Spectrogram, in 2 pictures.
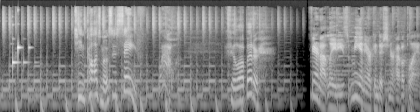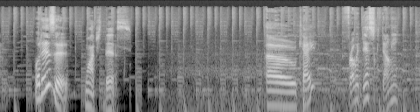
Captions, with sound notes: [ding] Team Cosmos is safe! Wow. I feel all better! Fear not ladies, me and Air Conditioner have a plan. What is it? Watch this. [air blowing] Ooooookay. Throw a disc, dummy!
